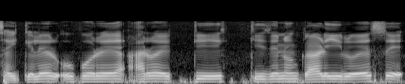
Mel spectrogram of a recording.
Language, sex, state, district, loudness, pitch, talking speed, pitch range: Bengali, male, Assam, Hailakandi, -15 LUFS, 130 Hz, 120 wpm, 125-130 Hz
